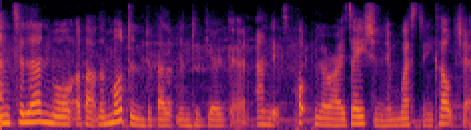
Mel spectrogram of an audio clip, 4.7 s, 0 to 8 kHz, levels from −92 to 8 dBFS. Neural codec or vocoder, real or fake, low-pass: codec, 16 kHz, 4 kbps, FreqCodec, smaller model; fake; 7.2 kHz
